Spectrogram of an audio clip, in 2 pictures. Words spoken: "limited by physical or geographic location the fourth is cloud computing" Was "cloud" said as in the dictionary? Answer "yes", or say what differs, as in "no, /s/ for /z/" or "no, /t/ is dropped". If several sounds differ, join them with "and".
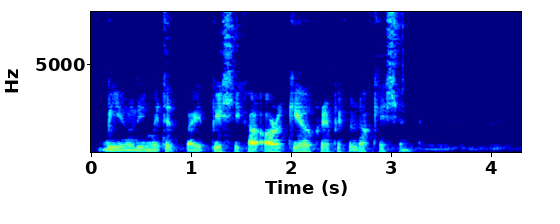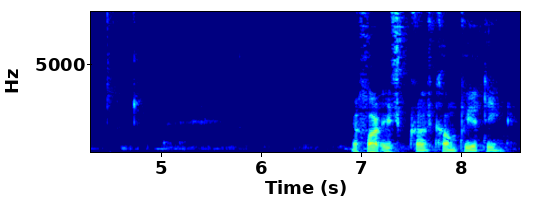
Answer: no, /l/ is dropped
